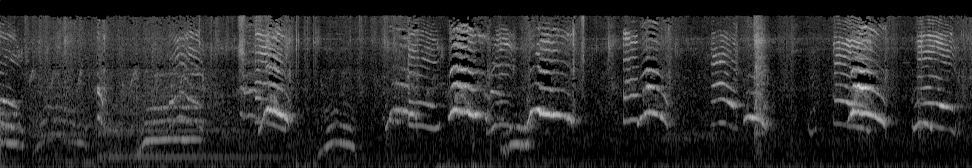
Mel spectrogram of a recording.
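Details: Mixed cat voices indoors, with lower drawn-out meows interleaved with thin, high-pitched kitten calls that bend upward and down. The calls come in a steady stream of about one to two per second, with faint background hum.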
